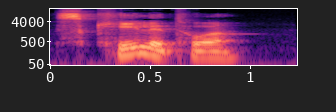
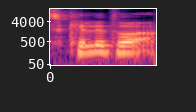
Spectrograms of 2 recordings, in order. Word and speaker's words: Skeletor: Der HG Francis, der sagt nämlich immer Skeletor. Also er betont das erste E so, er betont die erste Silbe. Das erste E so ein bisschen länger, so ganz klassische deutsche Betonung.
